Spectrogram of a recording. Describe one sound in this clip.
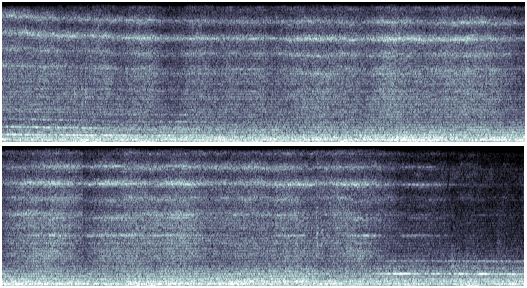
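A train's motors whine steadily.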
